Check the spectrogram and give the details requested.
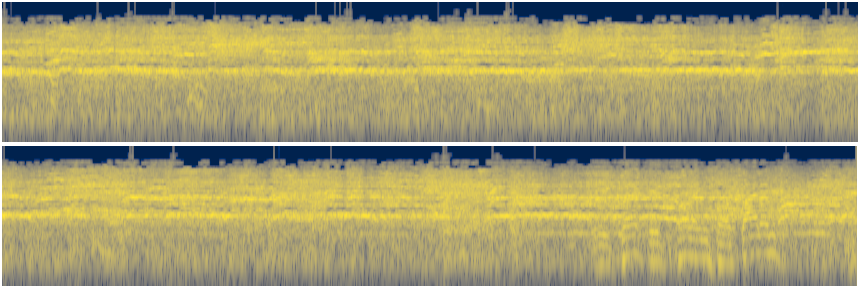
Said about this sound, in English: The words are justice, execution, justice, execution. The shouts for and against the king are crashing here in this courtroom. Let's listen to them.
